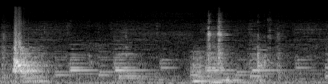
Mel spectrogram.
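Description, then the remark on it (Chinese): A dog named Boss (老板) barks several times in short, uneven bursts, moderately loud, with a cluster of sharper barks toward the end and no one talking. “不好意思，我的狗也叫老板。”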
